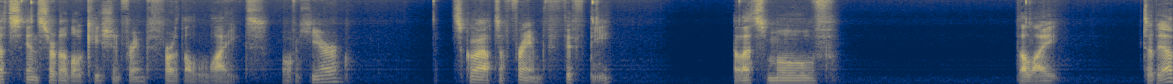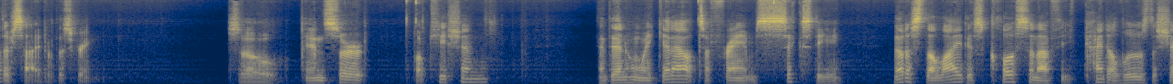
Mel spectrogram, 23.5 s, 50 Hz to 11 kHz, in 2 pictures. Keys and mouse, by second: 4.3-5.9 drag, 7.4-10.3 drag, 14.7 i, 18.7-19.5 drag.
